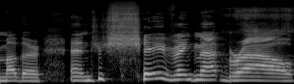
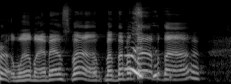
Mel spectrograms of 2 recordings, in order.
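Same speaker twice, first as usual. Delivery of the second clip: cartoon character voice with swooping pitch; 3 semitones higher than usual. Mocking how the other speaker imitated them: Porky Pig voice. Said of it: "Porky Pig voice".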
